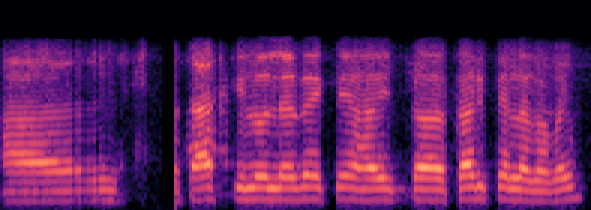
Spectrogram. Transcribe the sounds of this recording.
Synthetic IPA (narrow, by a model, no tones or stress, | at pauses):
a | pət͡ʃaskilolebekeɦəjt̪əkəɾipeləɡəbəj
